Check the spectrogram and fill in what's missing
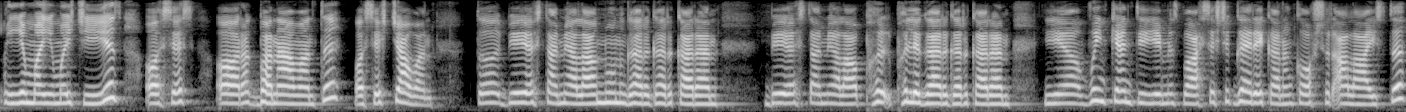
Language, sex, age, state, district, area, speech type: Kashmiri, female, 30-45, Jammu and Kashmir, Anantnag, rural, spontaneous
